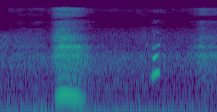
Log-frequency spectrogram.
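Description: A person's short breathy gasp about half a second in, falling in pitch, followed a second later by a brief high chirp, over a steady low rumble of wind on the microphone.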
